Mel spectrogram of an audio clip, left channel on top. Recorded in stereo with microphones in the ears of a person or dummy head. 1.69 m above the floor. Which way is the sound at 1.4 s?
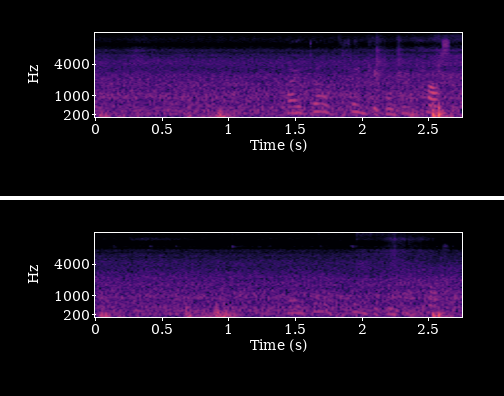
45° left (ahead or behind).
